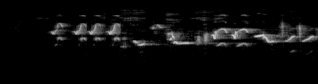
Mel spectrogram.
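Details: Orchard oriole singing: a series of quick repeated chipping notes, then a lively, rolling warble of whistled syllables that continues to the end.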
